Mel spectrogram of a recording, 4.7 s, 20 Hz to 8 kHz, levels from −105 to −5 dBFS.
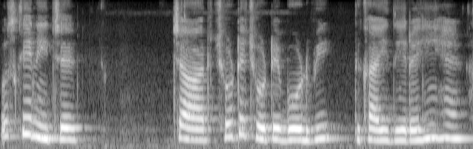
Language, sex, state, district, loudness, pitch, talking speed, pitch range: Hindi, female, Chhattisgarh, Bilaspur, -14 LUFS, 230 Hz, 125 wpm, 220-250 Hz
